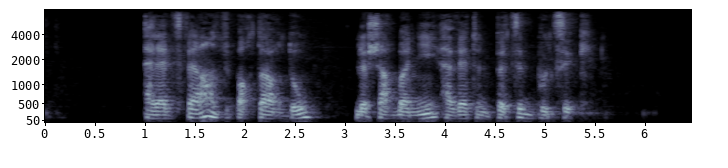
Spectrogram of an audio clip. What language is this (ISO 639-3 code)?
fra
